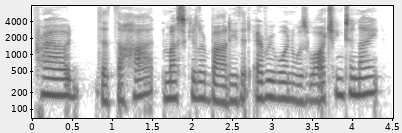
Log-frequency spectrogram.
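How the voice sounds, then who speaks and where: A narrator speaking as a dominant partner, telling an erotic story to the listener in an intimate, measured way. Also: mid-range voice, creaky, a little mellow. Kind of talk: intimate second-person erotic audio narration.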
